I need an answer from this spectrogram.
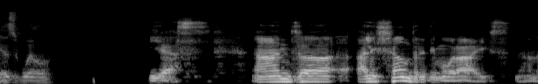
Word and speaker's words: Alexandre de Moraes: well yes and uh Alexandre de Moray and that's the way the Brazilian tend to pronounce his name uh uh is a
